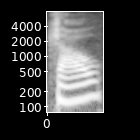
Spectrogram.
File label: "zhau5", Taiwanese syllable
